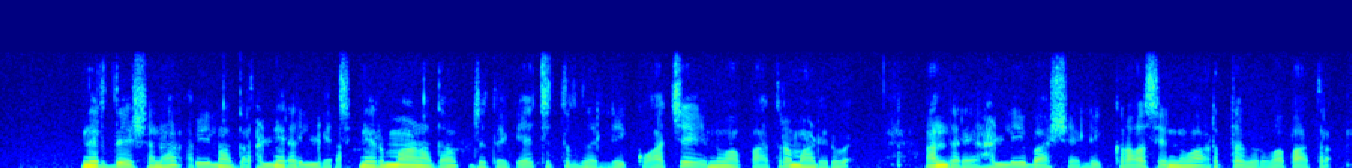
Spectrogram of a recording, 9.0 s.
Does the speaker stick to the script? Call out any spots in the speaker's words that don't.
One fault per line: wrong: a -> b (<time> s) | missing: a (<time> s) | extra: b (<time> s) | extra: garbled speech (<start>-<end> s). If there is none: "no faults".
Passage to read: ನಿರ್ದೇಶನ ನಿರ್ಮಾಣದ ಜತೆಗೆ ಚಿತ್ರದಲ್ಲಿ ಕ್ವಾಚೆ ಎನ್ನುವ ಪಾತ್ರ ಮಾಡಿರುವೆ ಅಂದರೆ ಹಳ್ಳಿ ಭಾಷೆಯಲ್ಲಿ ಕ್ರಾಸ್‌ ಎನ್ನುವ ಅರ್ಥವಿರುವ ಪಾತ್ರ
extra: garbled speech (1.2-2.3 s)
